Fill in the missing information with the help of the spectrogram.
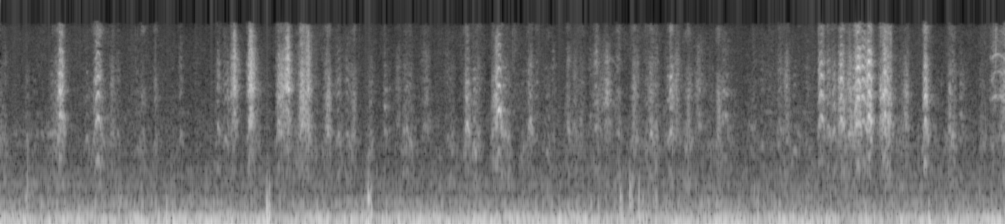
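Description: Gulls calling in many short cries, thickest near the end, over a steady low rumble.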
